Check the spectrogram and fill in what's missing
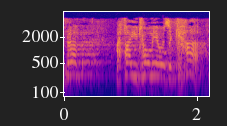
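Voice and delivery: high, halting retold bafflement; feigned confusion. Father questions daughter about the cup, mock confusion. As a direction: play the puzzled dad making a point. Father plays puzzled to make point.

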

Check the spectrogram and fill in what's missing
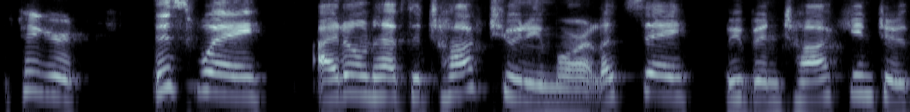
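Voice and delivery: usual speaking voice

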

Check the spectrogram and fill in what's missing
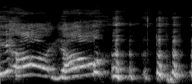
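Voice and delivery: high hammed-up southern cowboy yell; mock southern drawl. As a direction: play a cartoon Texan for laughs. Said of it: "getting to the sound of being like".

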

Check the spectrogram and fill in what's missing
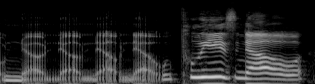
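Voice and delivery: cringe inwardly, begging it not to be true; horrified pleading. Retold or imitated. Realising another student's real name is Shay, mortified pleading.

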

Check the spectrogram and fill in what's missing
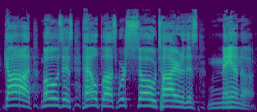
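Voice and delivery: hammed-up fed-up plea; mock complaining. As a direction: complain wearily, dragging out the last words. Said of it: "they start complaining".

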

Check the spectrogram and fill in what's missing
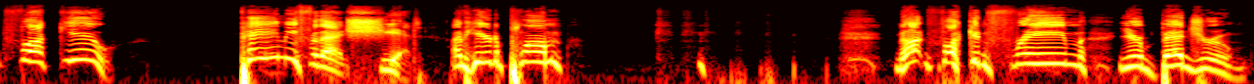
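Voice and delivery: a hammed-up angry tradesman; plumber's mock rant. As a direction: play the offended plumber telling him off. Plumber refusing extra work.

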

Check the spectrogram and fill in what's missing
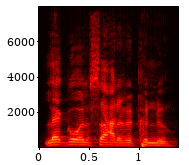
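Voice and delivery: low, soft, steady reassurance; calm voice. Retold or imitated. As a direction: coax someone gently out of panic. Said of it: "swam up in a calm voice".

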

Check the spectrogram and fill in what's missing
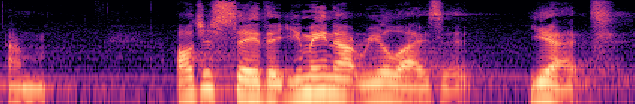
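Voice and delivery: usual speaking voice

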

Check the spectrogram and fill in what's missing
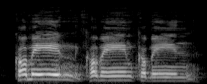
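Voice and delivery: loud call fading down; cheerful call from the bath. Retold or imitated. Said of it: "Då ropar han". (Churchill ropar glatt från badet)

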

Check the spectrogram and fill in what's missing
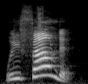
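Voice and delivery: high, very loud call; excited shout. A narrator's reading. Soldier reporting a find from upstairs, shouting. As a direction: shout the discovery down the stairs. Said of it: "shouted a soldier upstairs".

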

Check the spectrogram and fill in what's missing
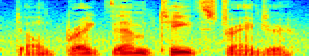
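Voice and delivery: low, soft menacing warning; ominous. A narrator's reading. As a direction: lean in and threaten quietly. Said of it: "saying ominously".

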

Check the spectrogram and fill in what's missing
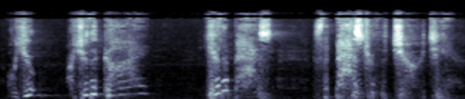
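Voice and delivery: high, hushed, breaking into a whisper; star-struck churchgoer, hammed-up; awed admirer. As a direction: whisper it in mock awe. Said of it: "people look at you like".

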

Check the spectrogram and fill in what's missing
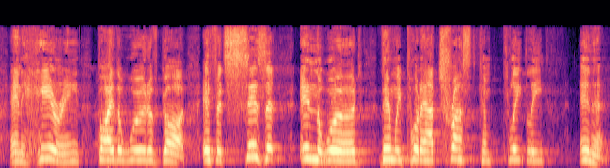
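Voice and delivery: preaching. Acted. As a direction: press the point home to the congregation. Preaching builds in force.

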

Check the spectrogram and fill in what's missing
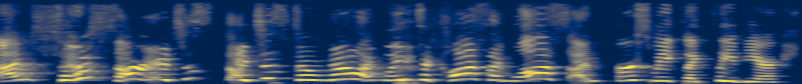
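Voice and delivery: high, pleading mock-tearful babble; imitating tearful apology. Late plebe apologizing to officer's wife, mock tearful. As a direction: plead in a high, hammed-up near-cry. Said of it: "I was, like, in tears".

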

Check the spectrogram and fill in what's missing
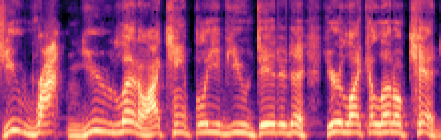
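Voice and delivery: mocking insult. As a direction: play the belittling partner sneering at a kid.

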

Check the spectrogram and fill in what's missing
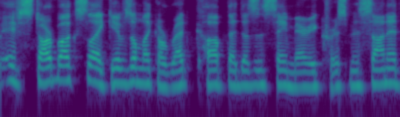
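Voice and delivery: normal talking voice

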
